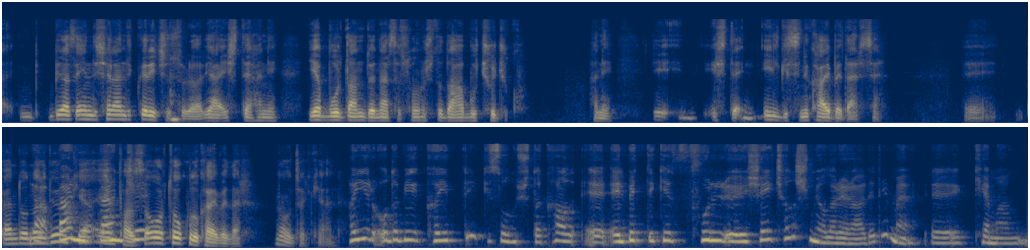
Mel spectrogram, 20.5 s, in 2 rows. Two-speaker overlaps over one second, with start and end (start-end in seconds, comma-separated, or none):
10.5-11.8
